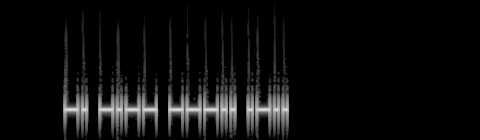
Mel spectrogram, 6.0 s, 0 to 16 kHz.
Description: Morse code, heard as a keyed tone, about 22 wpm, 700 Hz. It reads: NY8L
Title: USA Call Signs - 4 Characters - Repeated 2x - 22wpm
